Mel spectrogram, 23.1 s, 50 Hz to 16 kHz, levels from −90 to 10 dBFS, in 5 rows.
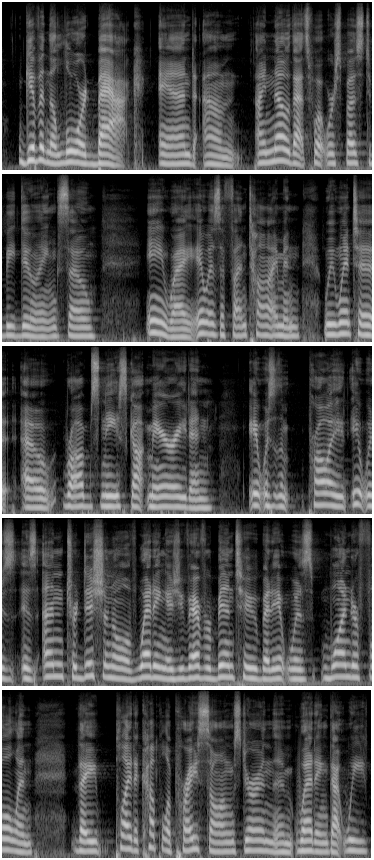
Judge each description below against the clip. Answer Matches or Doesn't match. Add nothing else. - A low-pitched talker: Doesn't match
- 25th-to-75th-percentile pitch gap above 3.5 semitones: Doesn't match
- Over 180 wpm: Doesn't match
